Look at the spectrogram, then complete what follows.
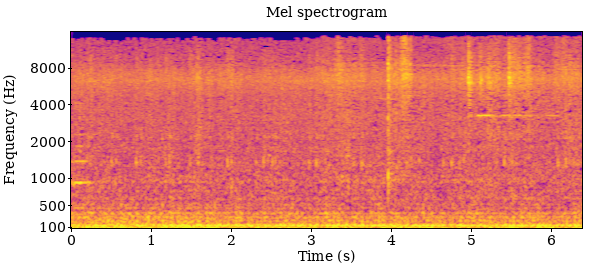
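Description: Steady hum of an electric room fan, with a few soft rustles as the sauna belt's fabric is shifted around the waist.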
